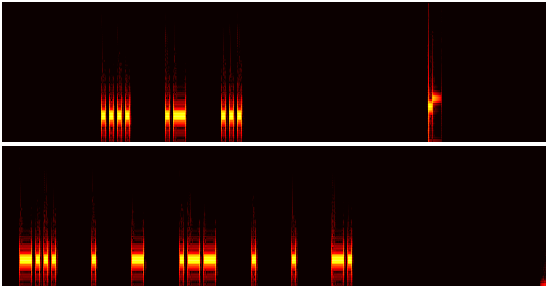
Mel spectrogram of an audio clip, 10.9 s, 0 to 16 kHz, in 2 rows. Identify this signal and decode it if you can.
Morse code, heard as a keyed tone, about 29 wpm, spaced as for 17 wpm, 690 Hz. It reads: HAS BETWEEN
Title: 3x Character Spacing - Top 300 Words - 30wpm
